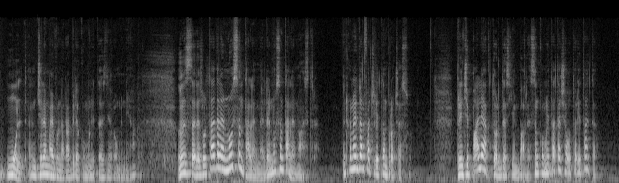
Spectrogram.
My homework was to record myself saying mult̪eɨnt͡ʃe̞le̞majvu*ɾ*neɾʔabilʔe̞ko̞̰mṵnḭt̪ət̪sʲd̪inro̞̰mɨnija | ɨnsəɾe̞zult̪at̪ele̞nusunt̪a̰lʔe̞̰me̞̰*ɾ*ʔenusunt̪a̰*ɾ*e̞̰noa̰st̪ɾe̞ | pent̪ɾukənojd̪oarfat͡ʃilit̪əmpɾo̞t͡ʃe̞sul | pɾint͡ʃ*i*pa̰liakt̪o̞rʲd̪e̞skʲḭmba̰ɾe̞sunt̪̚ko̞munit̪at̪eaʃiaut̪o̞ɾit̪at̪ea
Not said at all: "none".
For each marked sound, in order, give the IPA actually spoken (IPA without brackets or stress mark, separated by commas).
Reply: l, l, l, i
